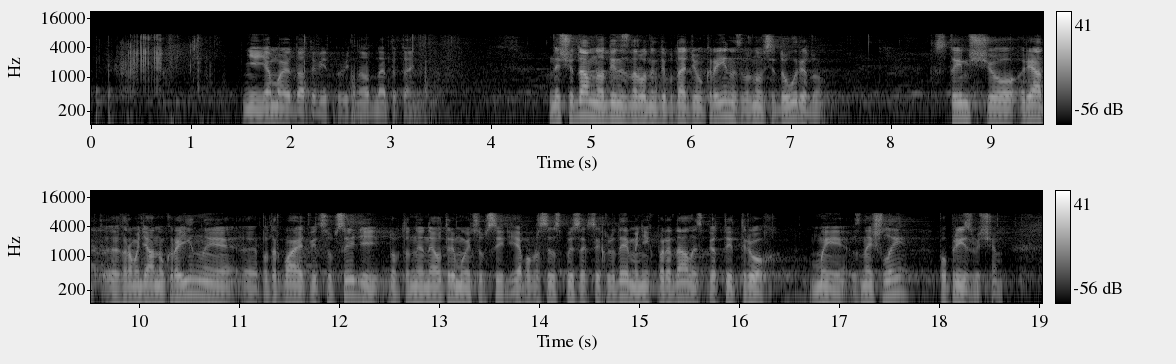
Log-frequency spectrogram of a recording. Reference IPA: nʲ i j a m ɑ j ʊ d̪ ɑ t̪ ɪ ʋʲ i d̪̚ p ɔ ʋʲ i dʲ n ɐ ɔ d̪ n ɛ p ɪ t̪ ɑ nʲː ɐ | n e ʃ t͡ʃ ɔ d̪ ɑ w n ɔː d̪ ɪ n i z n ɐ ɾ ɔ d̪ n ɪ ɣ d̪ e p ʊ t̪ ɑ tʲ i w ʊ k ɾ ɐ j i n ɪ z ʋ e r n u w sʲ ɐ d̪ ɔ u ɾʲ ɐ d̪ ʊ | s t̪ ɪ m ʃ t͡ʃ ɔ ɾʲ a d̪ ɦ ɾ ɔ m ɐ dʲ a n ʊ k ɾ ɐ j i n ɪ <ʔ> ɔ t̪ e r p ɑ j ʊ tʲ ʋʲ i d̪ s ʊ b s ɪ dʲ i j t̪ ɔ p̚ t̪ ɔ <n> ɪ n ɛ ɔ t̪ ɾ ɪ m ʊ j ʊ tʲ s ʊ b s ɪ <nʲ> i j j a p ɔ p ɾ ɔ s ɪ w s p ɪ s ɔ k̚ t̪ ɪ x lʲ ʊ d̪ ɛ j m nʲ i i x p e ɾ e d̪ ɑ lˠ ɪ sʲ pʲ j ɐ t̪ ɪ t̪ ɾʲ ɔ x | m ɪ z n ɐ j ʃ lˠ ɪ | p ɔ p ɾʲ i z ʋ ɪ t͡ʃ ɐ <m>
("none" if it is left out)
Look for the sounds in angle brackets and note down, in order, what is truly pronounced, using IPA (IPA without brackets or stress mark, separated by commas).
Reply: p, n, dʲ, m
